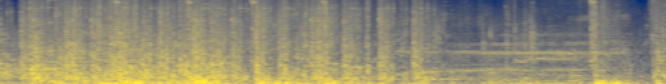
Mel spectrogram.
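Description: A shotgun turret fires in a video game, a dense, loud barrage of overlapping blasts and thumps that thins out toward the end, where a few separate shots and mechanical noises remain.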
